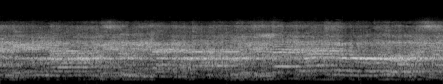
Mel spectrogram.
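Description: A woman singing into a microphone, her voice carried over a loudspeaker system, with long held notes near the end.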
